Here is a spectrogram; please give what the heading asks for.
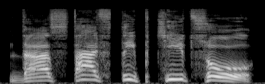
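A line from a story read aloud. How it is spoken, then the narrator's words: Furious yelling. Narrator (Russian): бешено орал Реддл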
